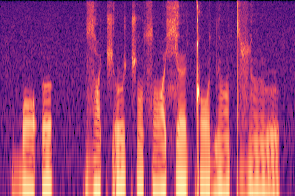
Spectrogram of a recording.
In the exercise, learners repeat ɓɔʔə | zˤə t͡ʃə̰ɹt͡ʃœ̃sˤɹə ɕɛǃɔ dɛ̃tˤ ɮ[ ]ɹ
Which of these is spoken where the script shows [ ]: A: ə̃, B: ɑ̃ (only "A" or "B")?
A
